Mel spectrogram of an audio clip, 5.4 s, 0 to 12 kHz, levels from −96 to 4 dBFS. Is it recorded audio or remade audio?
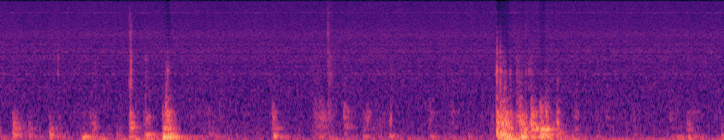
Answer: remade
